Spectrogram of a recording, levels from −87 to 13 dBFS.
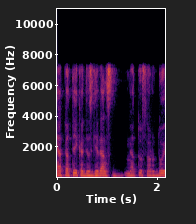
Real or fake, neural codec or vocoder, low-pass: real; none; 7.2 kHz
